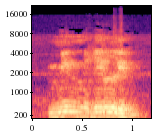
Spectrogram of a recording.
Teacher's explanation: Jadi ketika min nun sukun bertemu dengan gha, maka bacaannya adalah min ghilin. Jadi sesuai dengan kaidahnya tidak ada dengung, maka dibacanya langsung, transisinya cepat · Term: izhar halki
